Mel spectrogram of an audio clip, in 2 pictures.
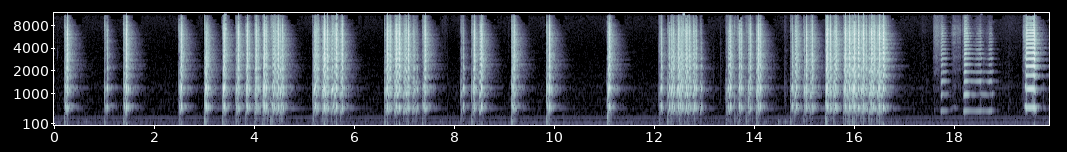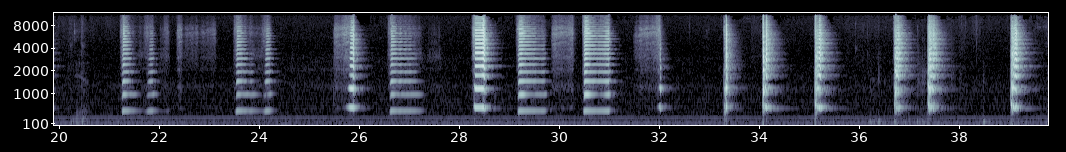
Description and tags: Bike Horn play
Shit's like a flocka retarded geese out on the playa.
stick, foxes, together, burning, geese, man, bike, horn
